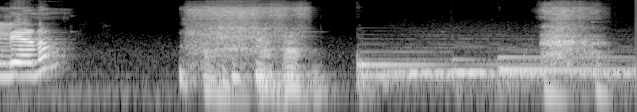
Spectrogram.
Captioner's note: chuckles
